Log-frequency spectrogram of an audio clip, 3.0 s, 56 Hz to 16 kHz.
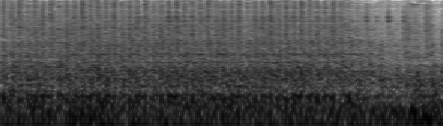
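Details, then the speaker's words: Ragasa (cumplung) 100 PS diesel engine after injection pump plunger replacement, started by starter: steady low diesel clatter at an even idle, regular knock, starts easily and runs smoothly; normal diesel idle. "oke teman-teman untuk mesinnya sudah hidup teman-teman ya hidupnya sudah nyes tidak sulit"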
